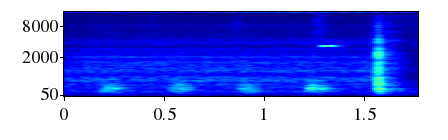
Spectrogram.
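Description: Fast rhythmic whooshing pulses, about 170 a minute, ending with a click; fetal heartbeat on ultrasound Doppler.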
